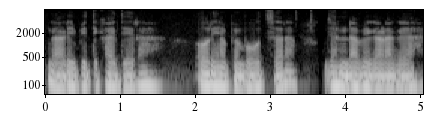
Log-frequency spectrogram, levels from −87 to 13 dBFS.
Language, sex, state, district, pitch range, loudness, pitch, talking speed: Hindi, male, Jharkhand, Palamu, 90-95 Hz, -16 LUFS, 90 Hz, 165 wpm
